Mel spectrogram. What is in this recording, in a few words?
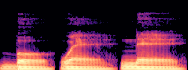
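"bowene", concatenated syllables; Affixing experiment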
